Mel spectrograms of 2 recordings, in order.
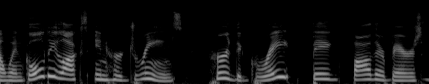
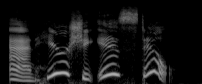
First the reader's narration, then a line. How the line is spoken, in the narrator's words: squeaked the baby bear joyfully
